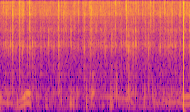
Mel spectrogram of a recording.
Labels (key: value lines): label: biophony, cascading saw
recorder: HydroMoth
